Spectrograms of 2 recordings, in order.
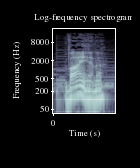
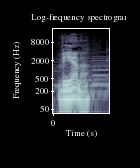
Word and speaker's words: Vienna: But like many Georgia towns, Vienna, not Vienna, Cairo, not Cairo, it's pronounced a distinctly southern way, Bremen, in this case.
